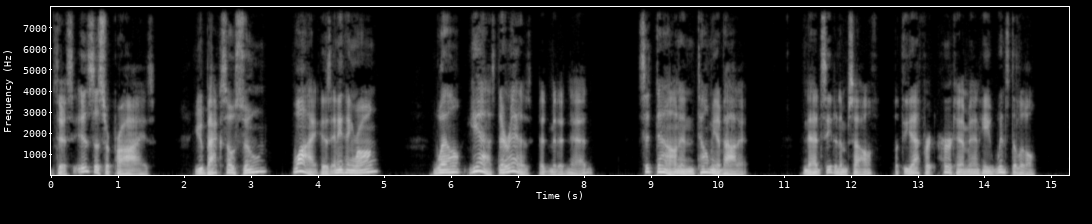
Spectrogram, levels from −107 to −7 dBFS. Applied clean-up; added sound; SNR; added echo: none; none; none; none.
